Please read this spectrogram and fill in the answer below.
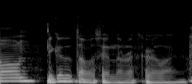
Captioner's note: speaking In Foreign Language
